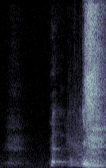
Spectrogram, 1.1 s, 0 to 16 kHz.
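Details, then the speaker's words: Female, morning, awake about two hours and sneezing repeatedly: a short intake of breath, then one sharp, hissing sneeze; sneeze. "Hi, I've been up for like 2-ish hours and I've sneezed like 4 times."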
